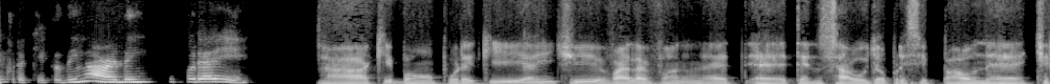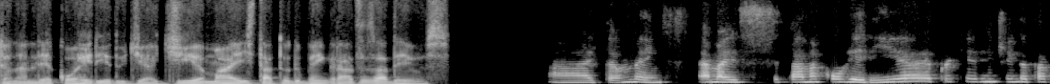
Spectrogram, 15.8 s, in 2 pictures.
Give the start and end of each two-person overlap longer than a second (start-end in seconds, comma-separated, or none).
none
